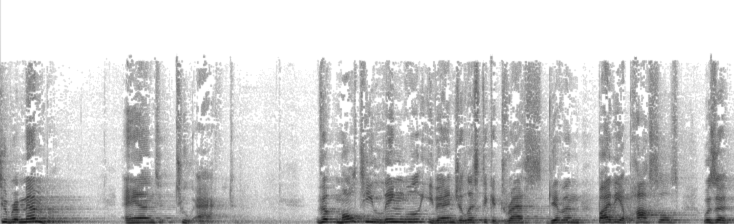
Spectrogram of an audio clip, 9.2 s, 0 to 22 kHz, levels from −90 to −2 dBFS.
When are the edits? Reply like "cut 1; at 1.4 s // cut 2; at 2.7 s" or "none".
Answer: none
